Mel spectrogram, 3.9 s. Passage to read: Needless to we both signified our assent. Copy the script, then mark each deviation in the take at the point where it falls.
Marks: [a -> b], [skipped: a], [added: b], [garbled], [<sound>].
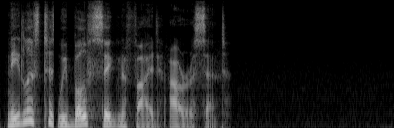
Needless to we both signified our assent.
